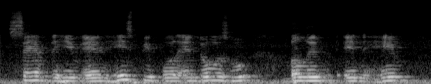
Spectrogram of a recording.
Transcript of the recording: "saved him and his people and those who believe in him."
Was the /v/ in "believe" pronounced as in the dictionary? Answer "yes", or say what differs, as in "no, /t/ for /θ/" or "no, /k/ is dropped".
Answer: yes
